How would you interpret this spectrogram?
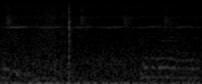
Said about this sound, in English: You can hear the insects singing their final songs, squirrels frantically preparing for winter, and migratory birds preparing for their long journey.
